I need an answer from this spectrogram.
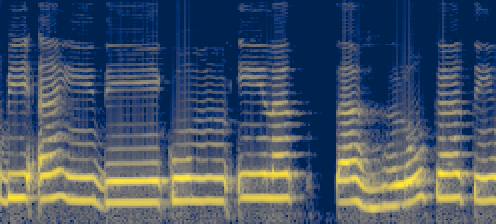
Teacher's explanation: terdapat mim sukun bertemu dengan huruf hamzah ini dinamakan izhar syafawi maka mim sukun dibaca secara jelas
